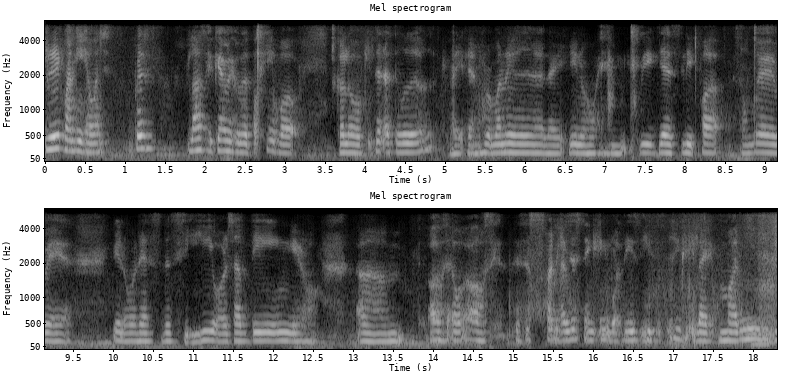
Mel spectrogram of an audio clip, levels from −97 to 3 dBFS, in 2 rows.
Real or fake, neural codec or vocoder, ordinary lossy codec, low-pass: fake; codec, 16 kHz, 2 kbps, X-Codec, HuBERT features, trained on LibriSpeech; AAC, 48 kbps; 5.4 kHz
